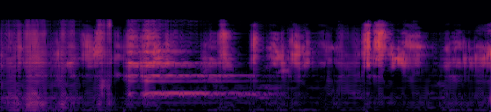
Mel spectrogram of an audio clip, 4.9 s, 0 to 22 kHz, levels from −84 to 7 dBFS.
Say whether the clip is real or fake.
fake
